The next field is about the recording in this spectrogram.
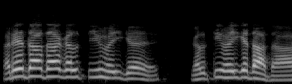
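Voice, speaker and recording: A woman's voice: high-pitched, lively intonation, a little slow, sharp tone, heavily acted. A woman voicing a hapless young farm son in a comic cartoon, whining and pleading repeatedly with an Awadhi accent. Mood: frightened begging. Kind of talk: amateur comic cartoon dialogue.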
